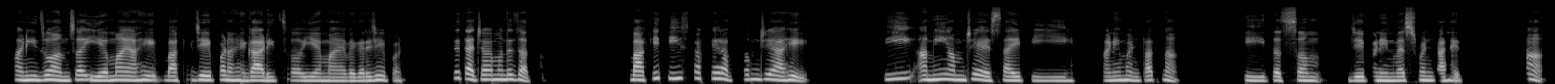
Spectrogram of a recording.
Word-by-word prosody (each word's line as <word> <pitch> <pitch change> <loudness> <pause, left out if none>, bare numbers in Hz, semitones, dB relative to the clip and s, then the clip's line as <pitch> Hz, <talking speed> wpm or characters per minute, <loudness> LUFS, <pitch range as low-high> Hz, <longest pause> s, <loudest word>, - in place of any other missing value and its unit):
आणि 205 -1 +3
जो 215 - +2
आमचा 200 0 +3
ई-एम-आय 200 0 +3
आहे. 195 +1 +3
बाकी 190 +2 -2
जे 200 0 +4
पण 215 -1 +2
आहे 195 -2 +3
गाडीचं 180 0 +1
ई-एम-आय 175 -1 0
वगैरे 175 +1 +1
जे 205 +2 +2
पण 185 - -8 0.5
ते 290 - -2
त्याच्यामध्ये 225 -1 +3
जातं. 220 - -3 0.9
बाकी 210 +6 +2
30% 275 -1 -1
रक्कम 230 +1 -2
जी 235 +1 0
आहे 190 -5 +2
ती 255 - -7
आम्ही 215 +3 +3
आमचे 215 +2 +1
एस-आय-पी 175 -2 -2 0.3
आणि 185 +1 0
म्हणतात 195 -1 0
ना, 195 -5 -1 0.7
की 180 -2 -1
तत्सम 180 0 0 0.4
जे 175 0 +2
पण 185 - +1
इन्व्हेस्टमेंट 180 +2 +1
आहेत 175 +1 0 0.7
हां, - - +1
195 Hz, 140 wpm, -21 LUFS, 180-215 Hz, 0.9 s, जे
